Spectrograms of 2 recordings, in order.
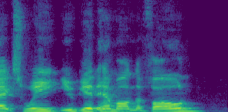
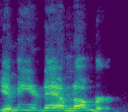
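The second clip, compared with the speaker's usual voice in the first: put-on very high, raspy, rough screaming; 10 semitones higher than usual. Retelling how the seller screamed at a caller: imitating the seller screaming. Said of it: "screaming at Caesar".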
